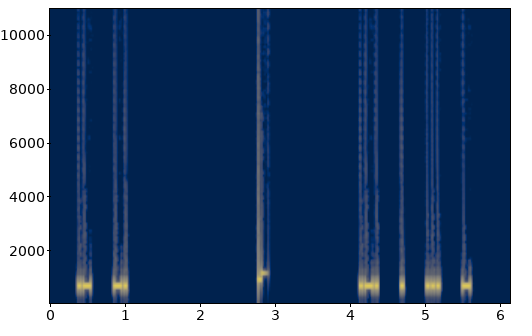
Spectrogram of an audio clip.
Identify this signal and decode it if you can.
Morse code, heard as a keyed tone, about 34 wpm, spaced as for 20 wpm, 690 Hz. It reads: AN REST
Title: 3x Character Spacing - Top 500 Words - 35wpm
